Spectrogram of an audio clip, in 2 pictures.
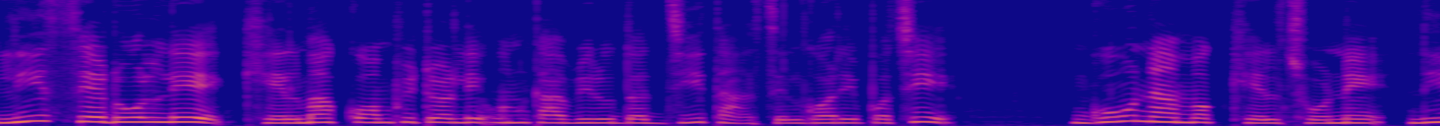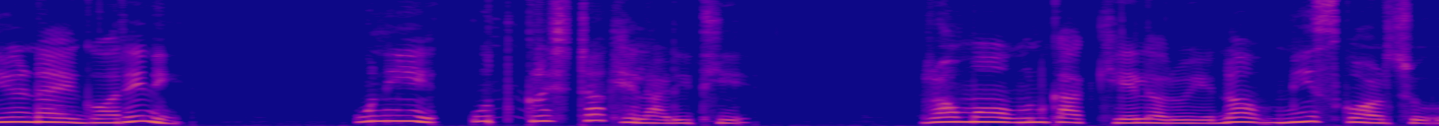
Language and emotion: Nepali, sad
